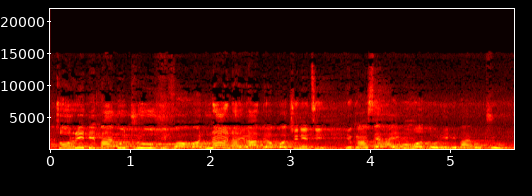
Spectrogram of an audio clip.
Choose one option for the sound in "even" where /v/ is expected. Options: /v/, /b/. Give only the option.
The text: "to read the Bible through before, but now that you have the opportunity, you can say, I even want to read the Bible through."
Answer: /b/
